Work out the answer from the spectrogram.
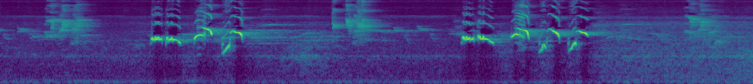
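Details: Oriental magpie-robin calling, recorded for therapy chirping: two quick runs of bright, squeaky whistled notes about three seconds apart, rising and dipping sharply, with a soft hum and light hiss in the background.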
